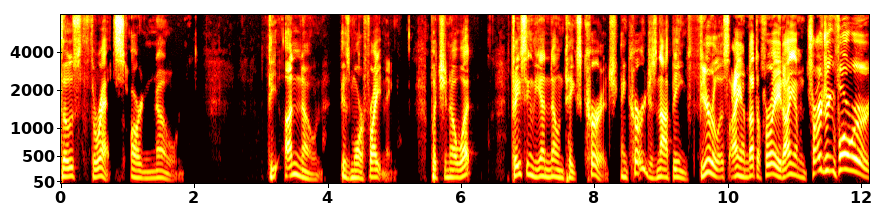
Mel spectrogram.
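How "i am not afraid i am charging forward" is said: dramatic comic-book movie delivery, swooping pitch. Illustrating fearlessness that is not courage: comic-book movie voice. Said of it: "especially in that comic book voice".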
